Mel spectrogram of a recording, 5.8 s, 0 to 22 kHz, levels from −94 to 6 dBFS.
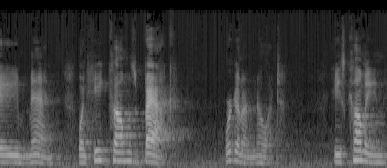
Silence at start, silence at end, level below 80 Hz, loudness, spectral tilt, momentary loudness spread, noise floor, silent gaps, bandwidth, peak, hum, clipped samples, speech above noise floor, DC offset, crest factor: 0 s; 0 s; -60 dBFS; -32 LUFS; -4.5 dB/octave; 22 LU; -53 dBFS; none; 17 kHz; -8 dBFS; none; under 0.1%; 20 dB; under 0.1%; 26 dB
